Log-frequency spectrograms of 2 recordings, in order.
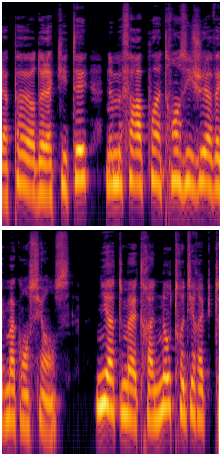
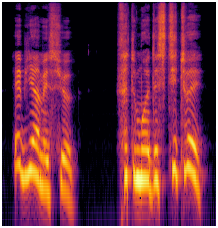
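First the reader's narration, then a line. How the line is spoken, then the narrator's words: Old priest, trembling cry. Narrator (French): s'était écrié le vieux curé d'une voix tremblante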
